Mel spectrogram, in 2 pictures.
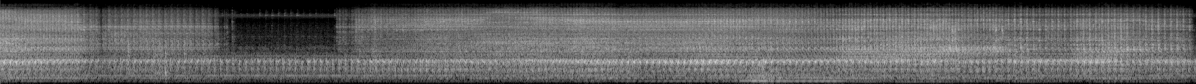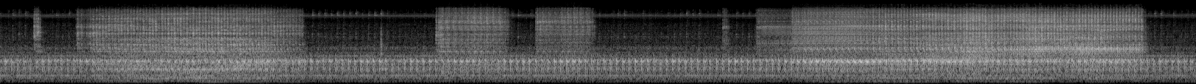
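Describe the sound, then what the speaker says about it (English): A small skew chisel cuts a dovetail recess in wood spinning on a lathe, a loud continuous motor hum with a rough scraping cut that fades and returns in several passes. "A small skew to make a nice sharp dovetail."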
